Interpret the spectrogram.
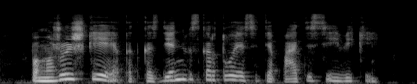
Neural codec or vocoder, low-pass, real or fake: vocoder, 44.1 kHz, 128 mel bands, Pupu-Vocoder; 10.8 kHz; fake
